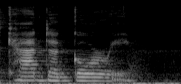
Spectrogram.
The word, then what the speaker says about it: category: of the third syllable so the first syllable is primarily stressed the third syllable is secondarily stressed and we'll hear the schah in the final in this in the middle between those two primary and secondary stress so it's catagory please note the word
